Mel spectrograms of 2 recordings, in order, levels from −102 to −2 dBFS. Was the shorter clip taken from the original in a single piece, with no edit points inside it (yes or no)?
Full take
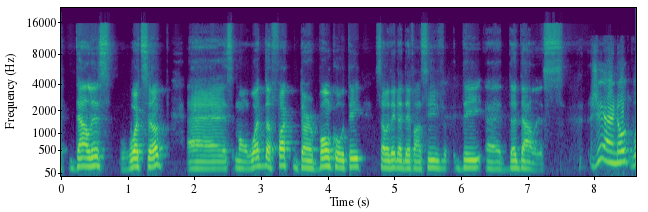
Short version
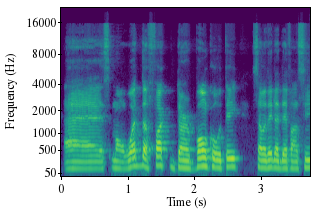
yes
